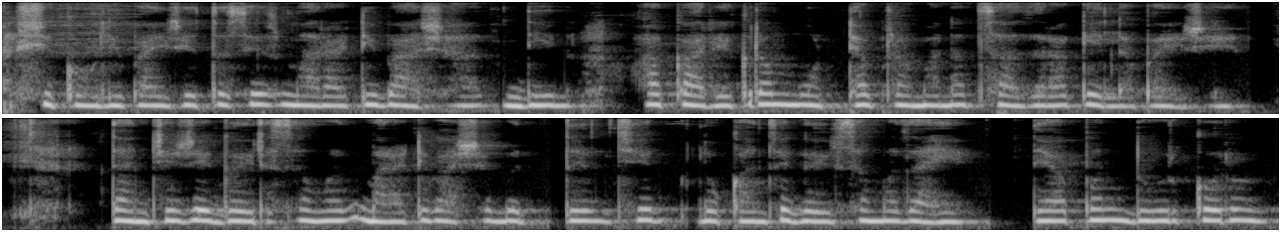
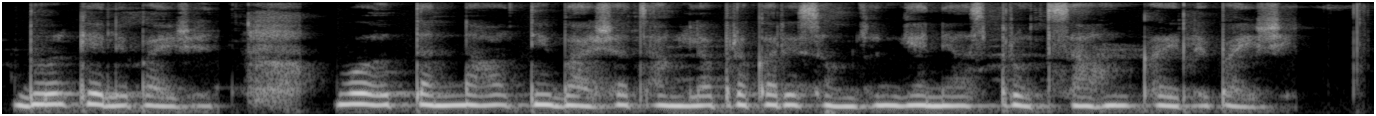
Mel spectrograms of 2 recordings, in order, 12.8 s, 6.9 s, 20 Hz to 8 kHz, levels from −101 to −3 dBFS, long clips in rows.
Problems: background sounds at intervals, echo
